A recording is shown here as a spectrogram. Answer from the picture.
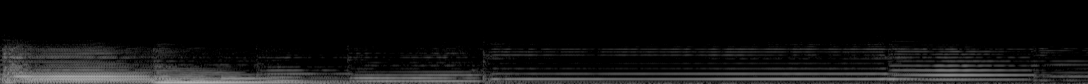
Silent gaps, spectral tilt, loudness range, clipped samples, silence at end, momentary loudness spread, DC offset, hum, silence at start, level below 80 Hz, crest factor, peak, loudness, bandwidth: none; -11.5 dB/octave; 14 LU; under 0.1%; 0 s; 19 LU; under 0.1%; none; 0 s; -52 dBFS; 18 dB; -14 dBFS; -32 LUFS; 3.9 kHz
